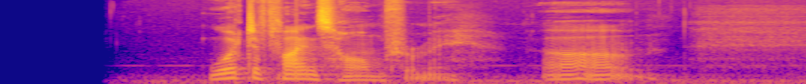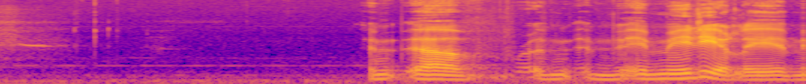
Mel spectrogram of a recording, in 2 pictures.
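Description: An older man speaks calmly and thoughtfully into a close microphone.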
